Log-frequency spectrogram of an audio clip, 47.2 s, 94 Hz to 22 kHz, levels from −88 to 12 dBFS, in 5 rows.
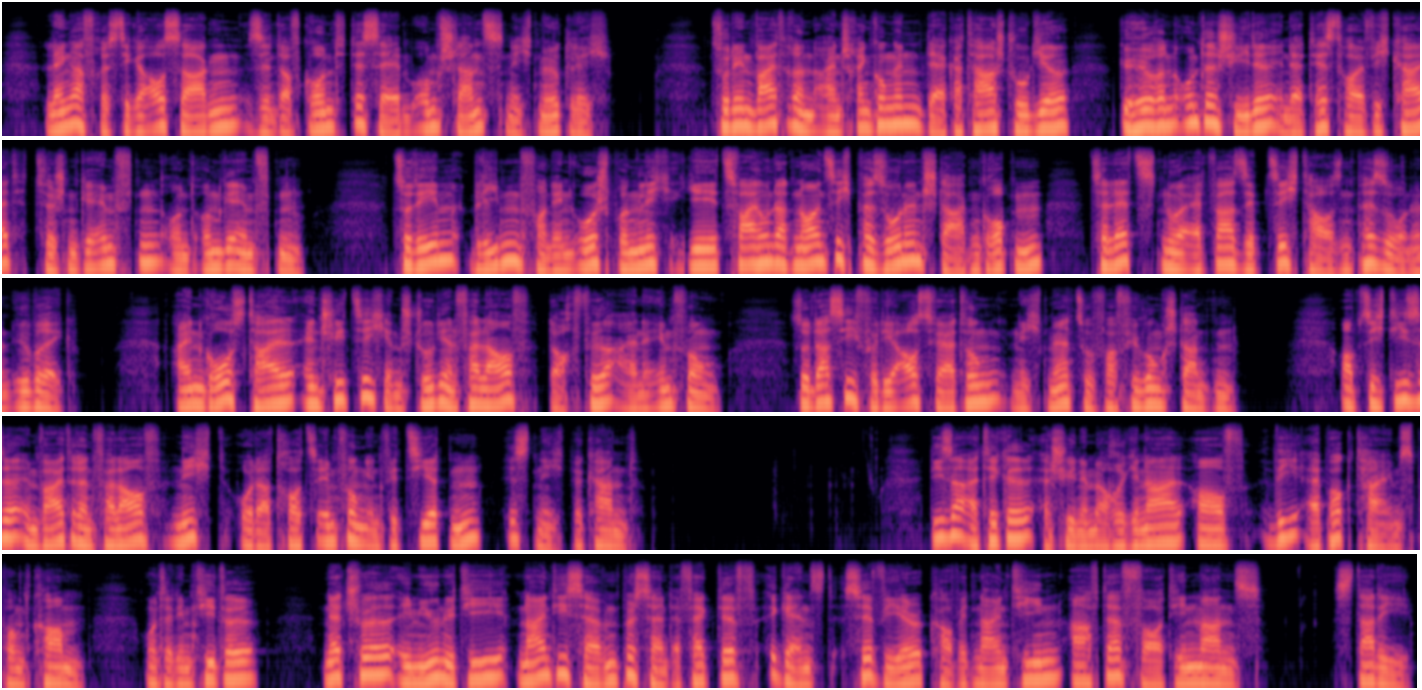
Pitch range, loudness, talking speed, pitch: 105-145 Hz, -16 LUFS, 120 wpm, 125 Hz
